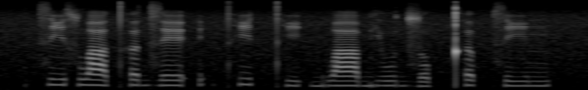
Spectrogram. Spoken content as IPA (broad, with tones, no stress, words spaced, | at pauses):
t͡si˦swa˥˧t̪ʰə˦d͡ze˦ʔ | t̪ʰi˦t̚t̪ʰi˨ʔbwa˧ bju˧d͡zo˨p̚ kʰə˦p̚si˧m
